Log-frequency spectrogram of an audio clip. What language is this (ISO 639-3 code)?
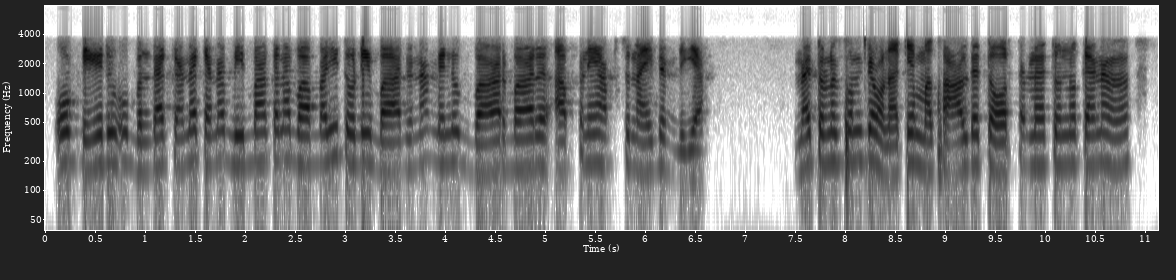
pan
